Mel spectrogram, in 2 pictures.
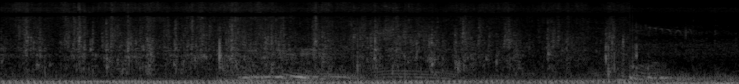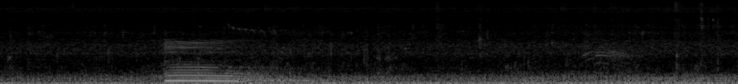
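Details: Cow giving short, harmonic lowing calls, a softer pair near the second second and a stronger, clearer moo around the seventh, over a steady low rumble of wind-like background noise.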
